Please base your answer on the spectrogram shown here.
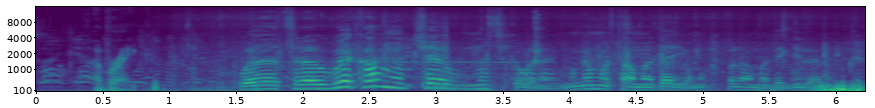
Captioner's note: speaking in a foreign language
